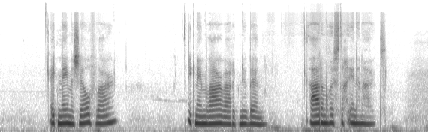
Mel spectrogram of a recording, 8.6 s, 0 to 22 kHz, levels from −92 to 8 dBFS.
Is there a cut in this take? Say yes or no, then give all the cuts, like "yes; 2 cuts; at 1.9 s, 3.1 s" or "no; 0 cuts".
yes; 1 cut; at 1.0 s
